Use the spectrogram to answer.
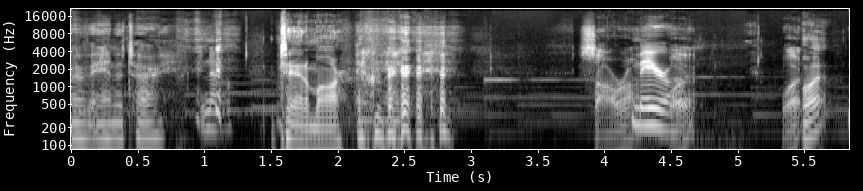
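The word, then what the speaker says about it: Mairon: a name for this, and I want to make sure I pronounce it right. Just an anagram of Anatar. No, Tanamar. Sauron? Mayron. What? What? Mayron?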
